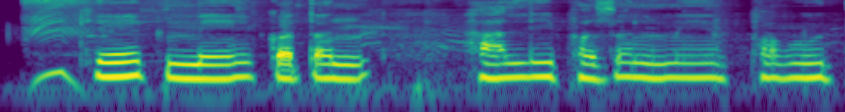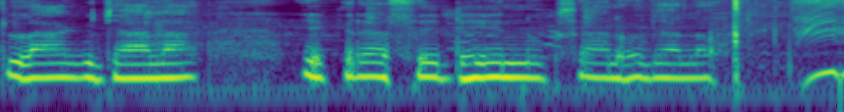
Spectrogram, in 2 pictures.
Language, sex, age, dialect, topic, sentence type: Bhojpuri, male, 18-24, Southern / Standard, agriculture, statement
